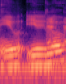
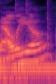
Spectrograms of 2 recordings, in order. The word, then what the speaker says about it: Elio: Elo? Elio, Elio.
